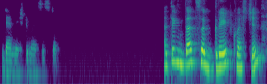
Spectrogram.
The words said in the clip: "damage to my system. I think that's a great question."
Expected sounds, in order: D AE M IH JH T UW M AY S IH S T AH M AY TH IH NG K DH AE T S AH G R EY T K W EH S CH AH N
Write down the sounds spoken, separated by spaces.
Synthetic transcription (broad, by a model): D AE M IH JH T UW M AY S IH S T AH AY T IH NG K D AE T S AH G R EY T K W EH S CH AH N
